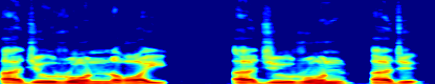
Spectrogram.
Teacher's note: اجرن، جیم کے اوپر کلکلا کریں گے جو کہ کمزور ہوگا، را کو موٹا پڑھیں گے، دو پیش ہے اس کے اوپر، اور یعنی کہ تنوین کے بعد اب یہاں پر آگے غین آ گیا تو یہاں پر اظہار ہوگا نون کا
